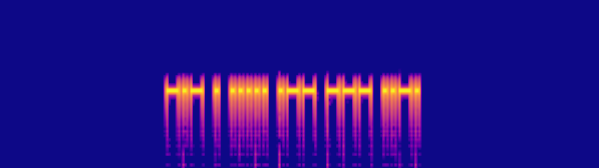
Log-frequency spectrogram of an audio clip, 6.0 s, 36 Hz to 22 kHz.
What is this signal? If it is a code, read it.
Morse code, heard as a keyed tone, about 31 wpm, 700 Hz. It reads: KE5WOF
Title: USA Call Signs - 6 Characters - Repeated 3x - 30wpm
